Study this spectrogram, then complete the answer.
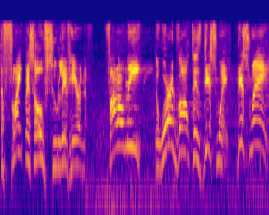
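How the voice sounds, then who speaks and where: This put-on character voice sits fairly high and swings very widely in pitch at a moderate pace. Background noise is clearly heard. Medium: video game. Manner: grandiose, archaic phrasing.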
